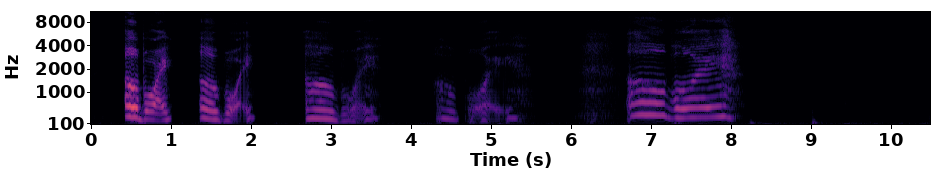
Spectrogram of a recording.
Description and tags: oh boy
attack, hurt, beat, whip, fight, battle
